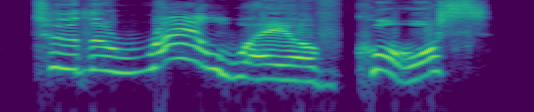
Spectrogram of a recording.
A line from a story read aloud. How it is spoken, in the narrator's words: cried Peter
